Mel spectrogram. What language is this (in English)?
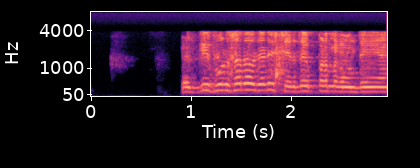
Punjabi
